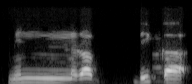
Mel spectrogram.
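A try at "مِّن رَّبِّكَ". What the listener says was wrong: মিন নয়, মির রব্বিকা হবে।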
